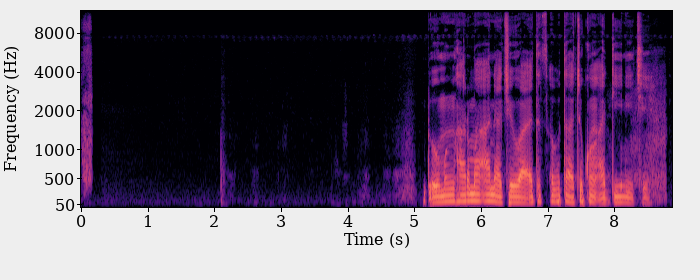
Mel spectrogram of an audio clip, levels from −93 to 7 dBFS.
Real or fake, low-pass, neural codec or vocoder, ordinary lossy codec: real; none; none; none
